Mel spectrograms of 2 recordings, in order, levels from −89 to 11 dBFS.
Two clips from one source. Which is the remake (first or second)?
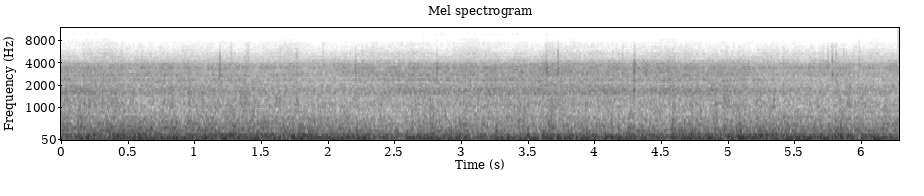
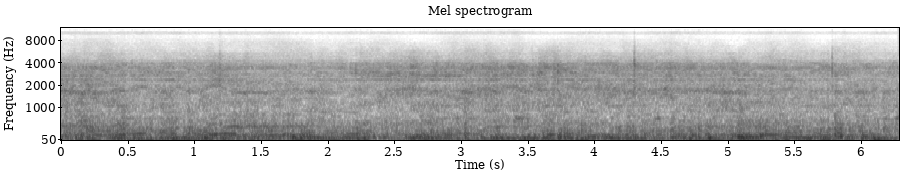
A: second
